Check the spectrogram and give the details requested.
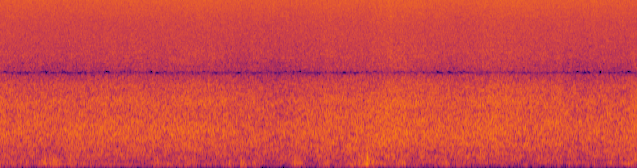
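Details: Steady wind and surf roar, with a dull rumble and no distinct calls.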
